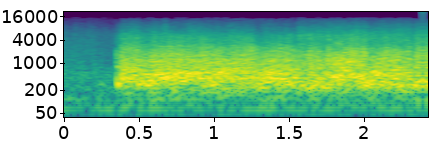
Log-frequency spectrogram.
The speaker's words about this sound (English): his voice is, uh, you know, drowned out in different parts by the racket of the gunfire.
